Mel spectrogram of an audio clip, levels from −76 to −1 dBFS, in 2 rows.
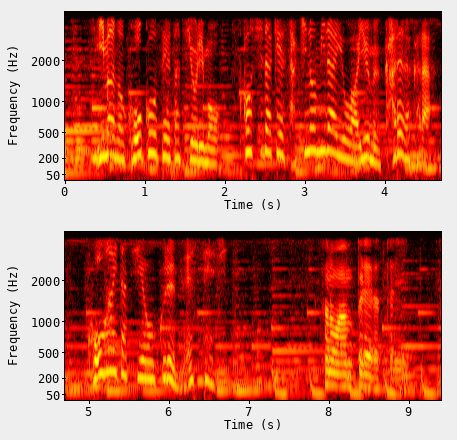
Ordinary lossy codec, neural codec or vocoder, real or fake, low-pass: AAC, 32 kbps; none; real; 3.6 kHz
